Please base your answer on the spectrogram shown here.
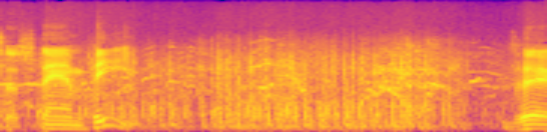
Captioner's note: clomping footsteps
